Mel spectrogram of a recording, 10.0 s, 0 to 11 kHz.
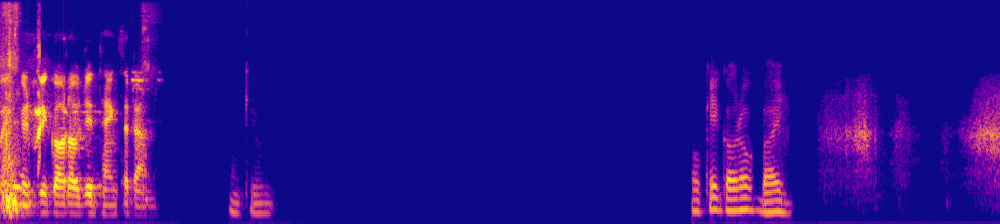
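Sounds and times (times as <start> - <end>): person breathing into microphone: 8.2 - 10.0.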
